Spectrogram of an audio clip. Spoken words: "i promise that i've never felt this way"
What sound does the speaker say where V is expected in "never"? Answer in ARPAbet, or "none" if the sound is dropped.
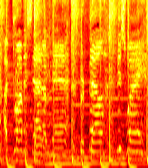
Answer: P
